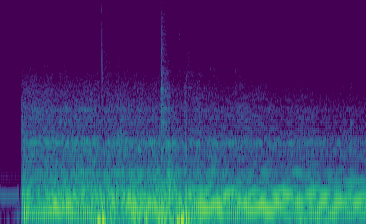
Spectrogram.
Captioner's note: thud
